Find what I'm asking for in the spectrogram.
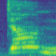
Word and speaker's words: don't: Fijaos cómo pronuncio you don't need. You don't need.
